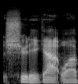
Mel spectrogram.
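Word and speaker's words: Ncuti Gatwa: to thank nerdy tastic for educating me on how to pronounce shoy gwa because I think when we said the name in a previous episode I was nowhere near that yeah uh me neither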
